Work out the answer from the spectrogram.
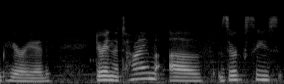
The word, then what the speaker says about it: Xerxes: Well, that was hard for the Jews to pronounce, so they said Ahashverosh. We know him as Ahasuerus. And the Greeks said Xerxes, which is Xerxes.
